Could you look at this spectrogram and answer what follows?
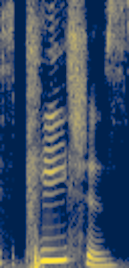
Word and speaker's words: species: family memory necessary species طبعا هنا حرف الاي جاي species. اوكي، وما ننساش ان السي اي اتنطقت ش، وحرف الاس اللي في الاخر اتنطق زي.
